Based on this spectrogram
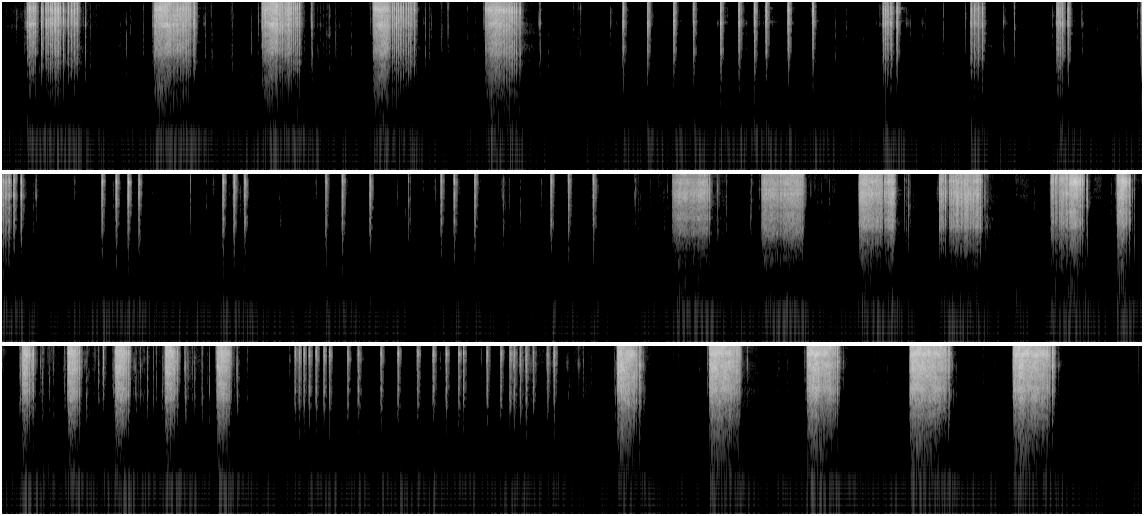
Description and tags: Ratchet Screwdriver
Various sounds from a ratchet screw driver.
screwdriver, ratchet, tools, socket, tool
